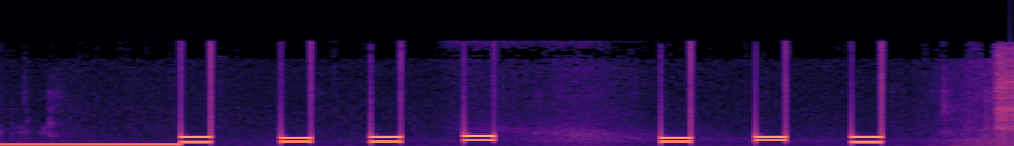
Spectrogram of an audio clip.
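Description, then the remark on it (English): A steady telephone dial tone cuts off, then seven short touch-tone beeps sound in a quick, uneven sequence as a non-local number is dialed, each a clear two-pitch electronic tone, loud with no talking. “Crash is dialing.”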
